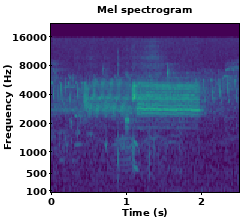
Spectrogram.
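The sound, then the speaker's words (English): A dawn chorus of marsh birds at Great Meadows National Wildlife Refuge in Concord, Massachusetts, around 5 a.m. on a May morning in 2014 as sunlight floods the sky, with a dense, steady high-pitched trilling and buzzing and a few brief chirps mixed in, and no voices. “And as sunlight starts to flood the sky, the birds' chorus brings a smile to David Sibley's face.”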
